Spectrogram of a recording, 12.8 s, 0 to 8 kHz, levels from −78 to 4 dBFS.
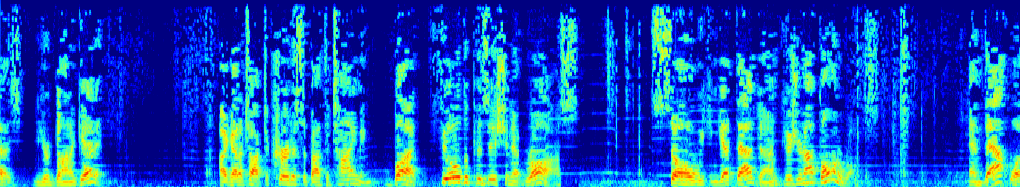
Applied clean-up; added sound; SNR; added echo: neural separator model SepFormer DNS4.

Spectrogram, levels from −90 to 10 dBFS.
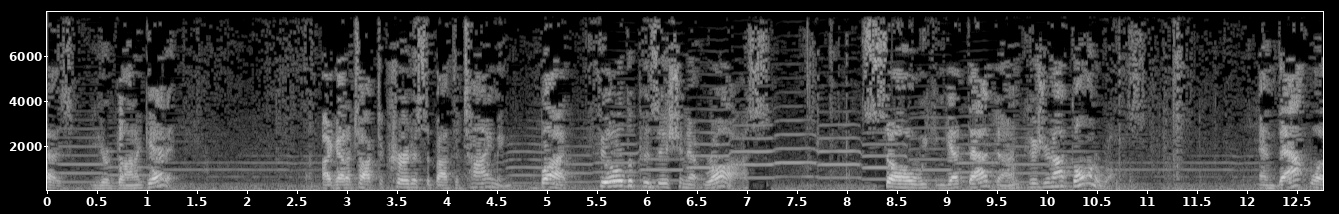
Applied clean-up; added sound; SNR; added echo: none; Trumpet; 16 dB; none.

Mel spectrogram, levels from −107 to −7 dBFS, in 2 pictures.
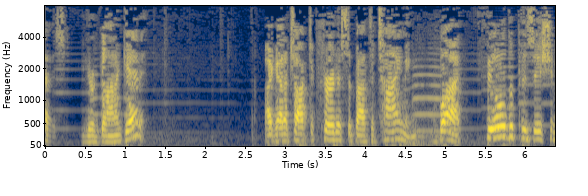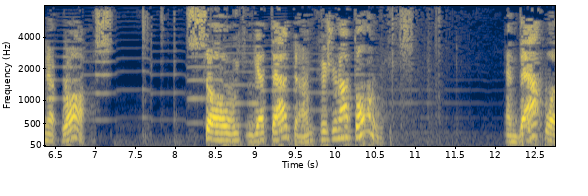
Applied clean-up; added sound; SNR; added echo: neural mask model RNNoise.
